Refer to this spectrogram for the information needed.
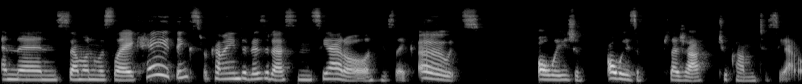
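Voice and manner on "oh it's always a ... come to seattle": poor, clumsy attempt at a British accent. Retelling a man's reply about visiting Seattle, in a bad British accent. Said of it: "I'm terrible at British accent".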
